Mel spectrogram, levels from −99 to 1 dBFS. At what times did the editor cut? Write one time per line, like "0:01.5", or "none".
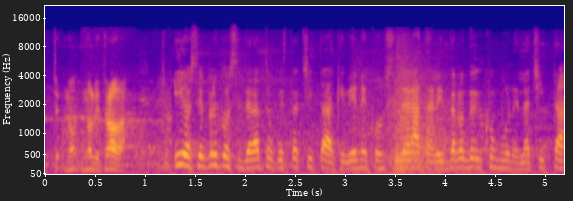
0:01.3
